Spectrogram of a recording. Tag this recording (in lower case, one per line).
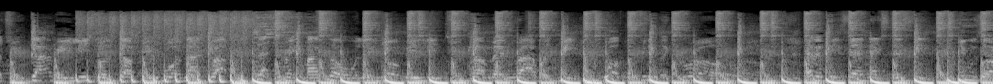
music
